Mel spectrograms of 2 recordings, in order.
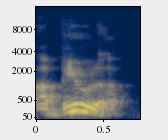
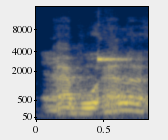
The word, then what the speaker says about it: abuela: How do you say grandmother in Spanish? In Spanish, that's abuela.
